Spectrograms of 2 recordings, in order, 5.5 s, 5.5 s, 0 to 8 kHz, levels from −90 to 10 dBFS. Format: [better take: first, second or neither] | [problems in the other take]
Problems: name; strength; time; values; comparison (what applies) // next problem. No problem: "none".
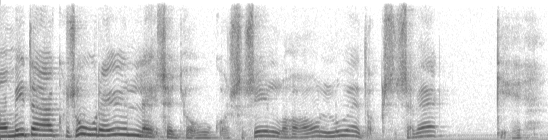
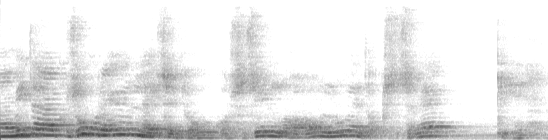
first | room echo; dies away in 2.3 s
